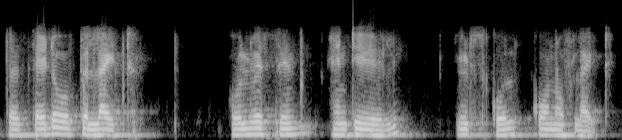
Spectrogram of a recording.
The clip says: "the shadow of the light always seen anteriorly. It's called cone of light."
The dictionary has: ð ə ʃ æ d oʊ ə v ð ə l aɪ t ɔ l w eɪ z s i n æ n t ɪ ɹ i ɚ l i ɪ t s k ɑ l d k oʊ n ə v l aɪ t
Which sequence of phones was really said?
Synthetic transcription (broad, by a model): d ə s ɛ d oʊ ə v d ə l aɪ t ɔ l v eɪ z s i n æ n t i ɹ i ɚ l i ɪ t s k ɑ l d k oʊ n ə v l aɪ t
